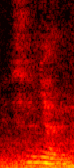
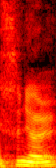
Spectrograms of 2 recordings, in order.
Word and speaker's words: 순열: 순열이라고 읽어. 순열 순열이라고 읽지. 순열. 네. 수 순 순열 순열 순열 이렇게 읽지.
